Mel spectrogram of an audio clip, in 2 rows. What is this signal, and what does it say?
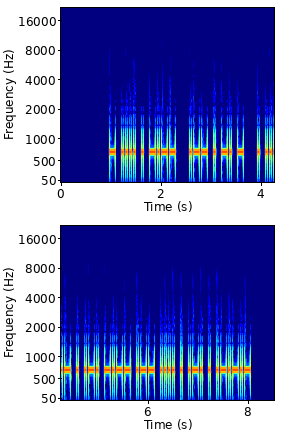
Morse code, heard as a keyed tone, about 30 wpm, 700 Hz. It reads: THEY WENT EVERYWHERE.
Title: Sentences from Top 1600 Words 30wpm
